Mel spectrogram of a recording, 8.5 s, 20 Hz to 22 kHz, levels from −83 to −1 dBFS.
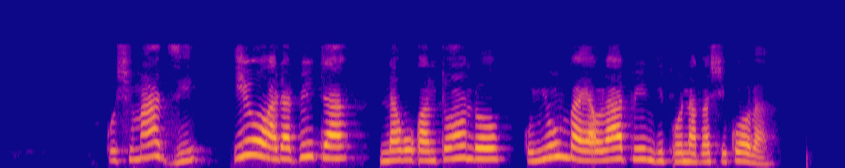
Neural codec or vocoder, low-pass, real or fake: codec, 16 kHz in and 24 kHz out, 1.1 kbps, FireRedTTS-2 codec; 7.2 kHz; fake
